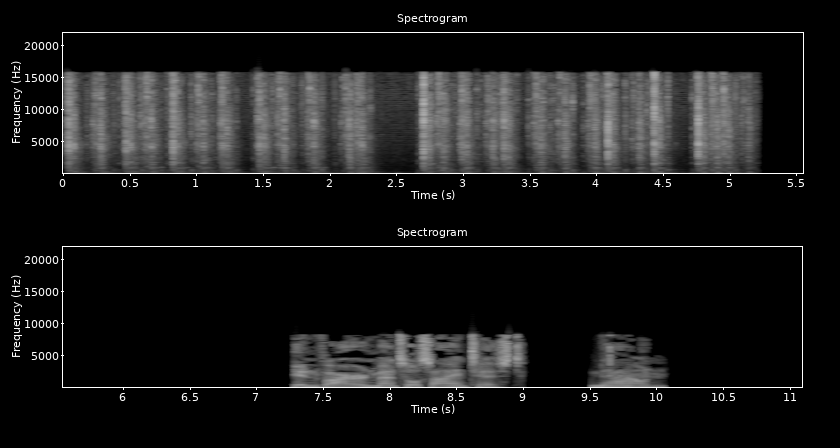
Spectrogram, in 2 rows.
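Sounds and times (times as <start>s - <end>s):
typewriter keystroke clacks: 0.1s - 5.3s.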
